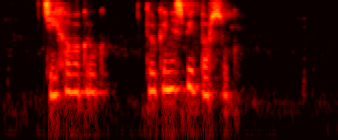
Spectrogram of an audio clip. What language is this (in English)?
Russian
